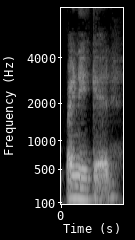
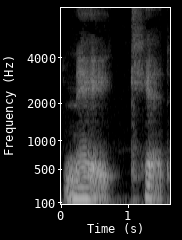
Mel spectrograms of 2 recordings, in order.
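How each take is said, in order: First: Said in the usual way. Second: Naked stretched out very low and soft; drawn-out NAKED. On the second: Pretend. Repeating the brand for effect, Naked low and drawn out. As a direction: drop low and draw out both syllables of Naked.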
